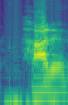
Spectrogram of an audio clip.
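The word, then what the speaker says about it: Haru (春): Isn't it Haru. – Haru, very good.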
